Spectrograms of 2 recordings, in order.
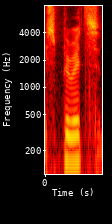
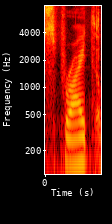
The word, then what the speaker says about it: Sprite: I always say Spirit, but it's Sprite like the drink for the healer.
